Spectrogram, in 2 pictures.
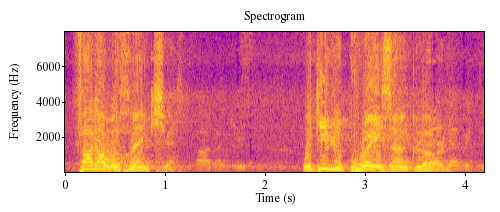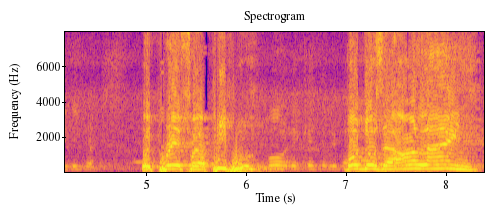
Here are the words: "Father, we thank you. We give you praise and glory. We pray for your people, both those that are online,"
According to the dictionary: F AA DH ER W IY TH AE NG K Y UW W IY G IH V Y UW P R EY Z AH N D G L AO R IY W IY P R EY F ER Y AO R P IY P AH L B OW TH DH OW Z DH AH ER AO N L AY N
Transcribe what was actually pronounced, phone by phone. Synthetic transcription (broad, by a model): F AA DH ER W IY TH AE NG K Y UW W IY G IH V Y UW P R EY Z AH N G L AO R IY W IY P R EY F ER Y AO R P IY P AH L B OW T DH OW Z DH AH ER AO N L AY N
